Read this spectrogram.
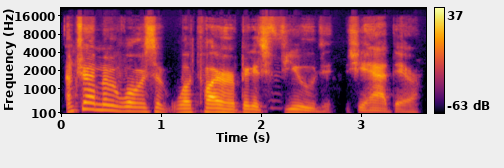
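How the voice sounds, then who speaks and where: A man's voice: mid-range voice, huge pitch swings, brisk, no room sound, studio quality. A man co-hosting a wrestling podcast in casual chat, joking, laughing often and thinking aloud. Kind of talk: casual chat on a live stream.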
